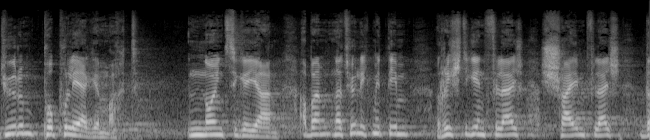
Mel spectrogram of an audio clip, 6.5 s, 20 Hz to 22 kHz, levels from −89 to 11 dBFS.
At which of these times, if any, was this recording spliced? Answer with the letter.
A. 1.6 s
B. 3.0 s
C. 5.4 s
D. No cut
C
